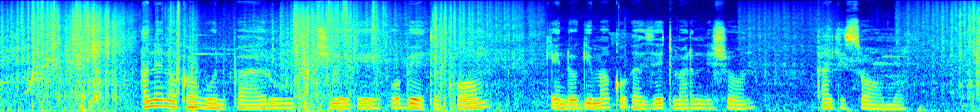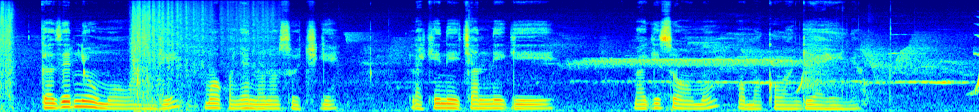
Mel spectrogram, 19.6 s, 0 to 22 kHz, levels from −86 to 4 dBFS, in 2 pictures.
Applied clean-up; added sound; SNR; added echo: none; Bird; 6 dB; none.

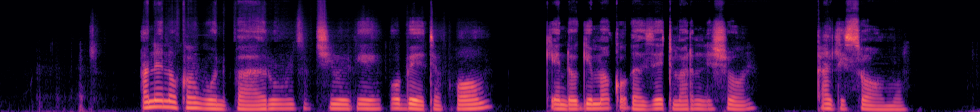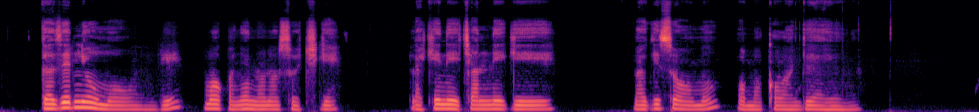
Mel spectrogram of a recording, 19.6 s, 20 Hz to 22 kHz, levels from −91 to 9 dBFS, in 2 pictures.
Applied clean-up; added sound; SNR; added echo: neural mask model DeepFilterNet 3.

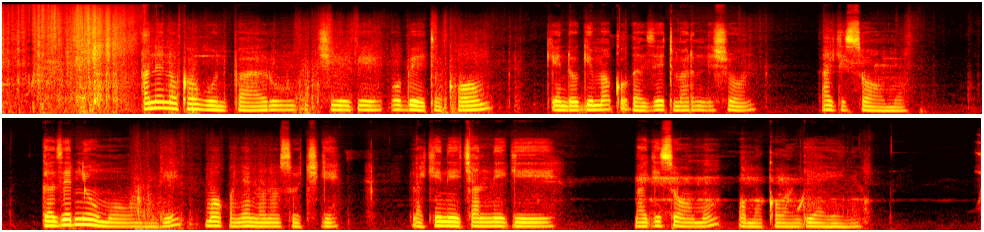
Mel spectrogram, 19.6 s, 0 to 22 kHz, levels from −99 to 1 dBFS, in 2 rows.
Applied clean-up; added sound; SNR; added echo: neural mask model RNNoise.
